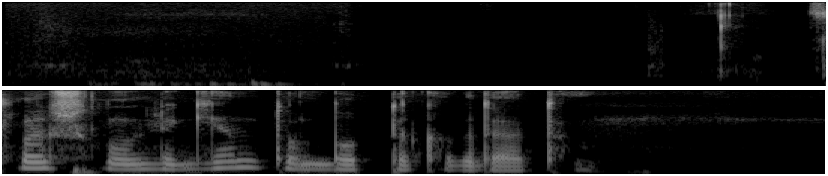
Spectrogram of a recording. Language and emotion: Russian, neutral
